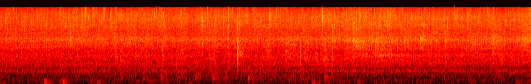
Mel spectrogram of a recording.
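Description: Onion-tomato masala frying in oil in a wok, sizzling steadily, with a few faint light knocks.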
